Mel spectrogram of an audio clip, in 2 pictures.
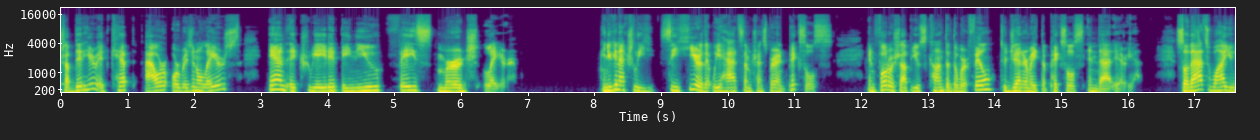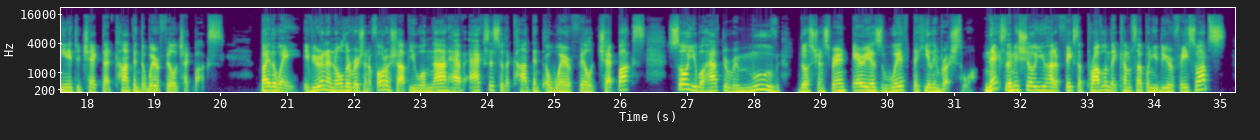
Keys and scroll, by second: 10.1 z.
